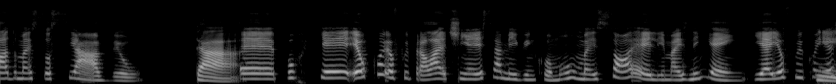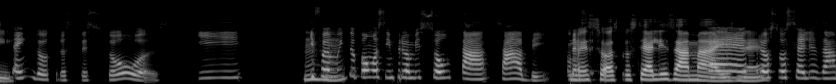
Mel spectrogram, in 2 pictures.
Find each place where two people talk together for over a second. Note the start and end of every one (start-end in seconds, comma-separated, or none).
none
